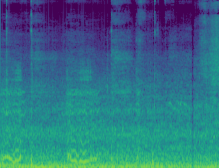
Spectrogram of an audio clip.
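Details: Car brake pedal squeaking for two years: a wavering, creaky squeak sounds twice as the pedal is pressed, from a dry pedal pivot; a little Blaster lubricant fixed it.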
